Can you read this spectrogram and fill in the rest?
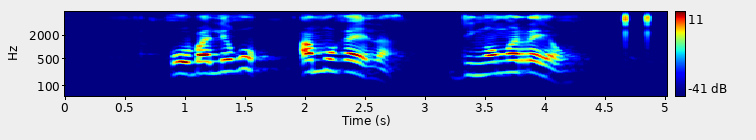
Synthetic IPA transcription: ɣʊbalɪɣʊ | amʊɣɛla̰ | diŋɔŋɔrɛːɣɔ̰

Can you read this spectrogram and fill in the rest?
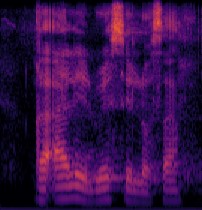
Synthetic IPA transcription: ŋɡaʔalɪlwesɪlɔsa

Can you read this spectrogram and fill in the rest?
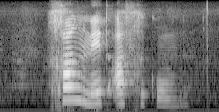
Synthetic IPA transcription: χɐŋnɛtʰɐfχəkɔm

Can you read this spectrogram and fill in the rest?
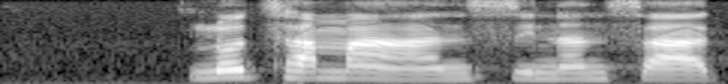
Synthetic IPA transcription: lʊt͡sʰamaɦan̩sinan̩saːt

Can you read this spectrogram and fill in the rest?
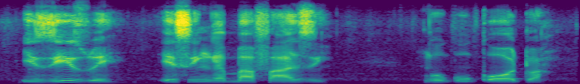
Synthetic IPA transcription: izizwɛ | esiŋɡʱaɓafazi | ŋɡʱok̬ʼuk̬ʼɔːd̥ʱwa̰

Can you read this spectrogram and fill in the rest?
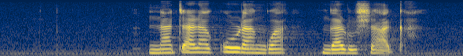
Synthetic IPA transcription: natʼaɺakʼuɺaŋɡwa | ŋɡaɺuʃa̰ːkʼḁ

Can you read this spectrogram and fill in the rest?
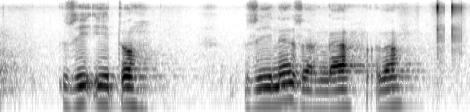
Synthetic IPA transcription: zʷiʔitʼɔ | zʷinɛzʷaŋɡaβa

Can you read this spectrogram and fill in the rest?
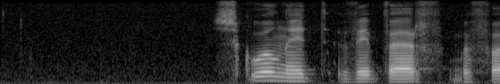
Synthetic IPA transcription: skuəlˠnɛtvɛpværfbəfə

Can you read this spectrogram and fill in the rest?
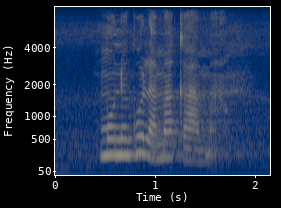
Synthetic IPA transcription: muniŋk̬ʼulamaɡ̥ʱaːma̰

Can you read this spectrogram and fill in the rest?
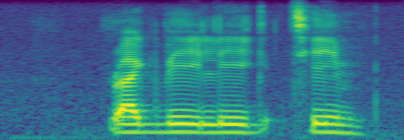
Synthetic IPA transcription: ɹaɡbiliɡtʰim

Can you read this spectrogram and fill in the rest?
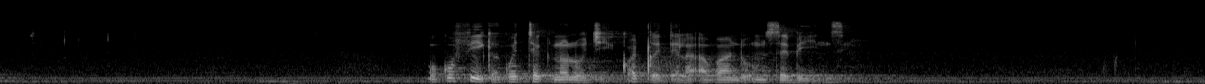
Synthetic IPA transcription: ukʼufikʼakʼwɛtʰɛkʼnɔlod̥ʒ̥ʱḭkʼwʔaɡ͡ǃʱɛd̥ʱɛla̰ʔaɓantʼṵʔṵm̩sɛɓeːnd͡zʱi

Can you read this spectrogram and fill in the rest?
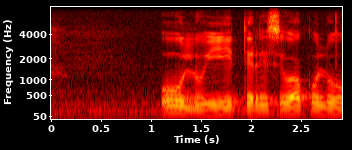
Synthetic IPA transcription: ulujitir̤isiwakuluː

